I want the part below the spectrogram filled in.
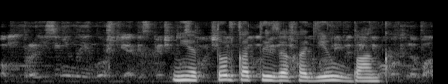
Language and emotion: Russian, neutral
